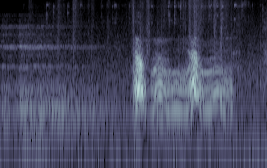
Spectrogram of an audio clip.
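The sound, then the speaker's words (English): A female dog answers a call from the undergrowth with two short, whining yelps, the second slightly weaker than the first, set against a quiet background. “The dog answers Rourke's call.”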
